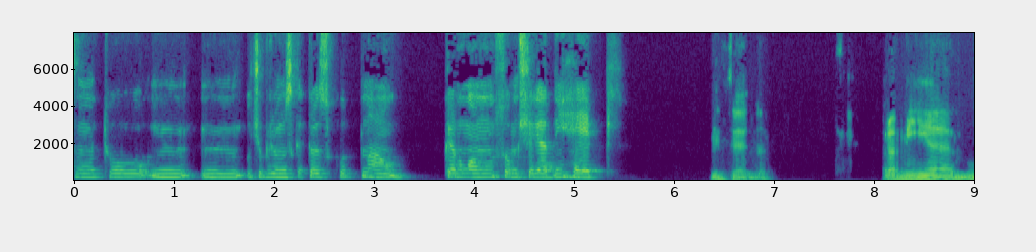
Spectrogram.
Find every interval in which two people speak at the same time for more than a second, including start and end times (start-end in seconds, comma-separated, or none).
none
